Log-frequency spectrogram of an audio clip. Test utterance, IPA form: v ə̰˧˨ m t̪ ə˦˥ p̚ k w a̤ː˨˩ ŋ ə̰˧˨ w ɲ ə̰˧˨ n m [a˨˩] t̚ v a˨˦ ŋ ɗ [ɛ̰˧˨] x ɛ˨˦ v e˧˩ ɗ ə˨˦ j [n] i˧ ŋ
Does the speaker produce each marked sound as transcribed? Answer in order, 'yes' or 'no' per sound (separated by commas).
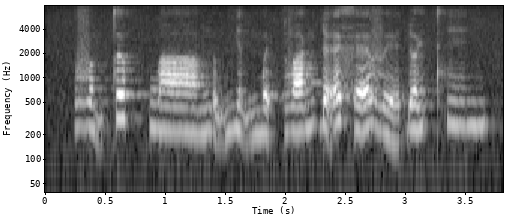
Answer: no, no, no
